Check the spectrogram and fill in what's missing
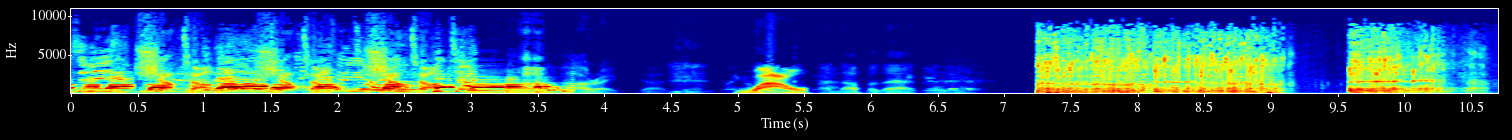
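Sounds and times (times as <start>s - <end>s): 
speech: 0.0s - 4.2s, 5.0s - 6.8s
whoopee cushion fart noise: 7.3s - 10.7s.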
